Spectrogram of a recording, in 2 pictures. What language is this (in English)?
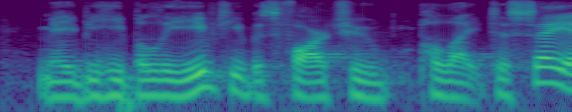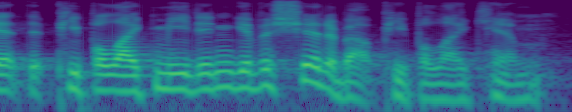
English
